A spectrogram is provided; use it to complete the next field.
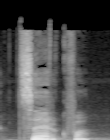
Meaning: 1. church (building) 2. church (Christian organisation)
- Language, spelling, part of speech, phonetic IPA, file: Ukrainian, церква, noun, [ˈt͡sɛrkʋɐ], Uk-церква.ogg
